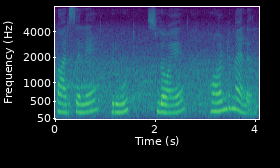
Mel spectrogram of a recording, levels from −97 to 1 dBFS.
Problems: constant background noise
